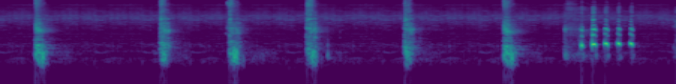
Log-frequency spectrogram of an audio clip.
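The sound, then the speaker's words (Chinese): Spitting sounds from a person, six short sharp bursts spaced about a second apart, then a quick run of shorter, more tonal pulses at the end, with no talk. “主人我现在要对着你的狗脸，你的狗嘴里吐口水”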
